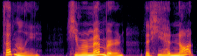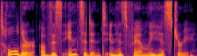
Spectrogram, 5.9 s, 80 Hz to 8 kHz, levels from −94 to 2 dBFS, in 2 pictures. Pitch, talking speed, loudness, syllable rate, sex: 235 Hz, 160 wpm, -18 LUFS, 5.2 syllables/s, female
